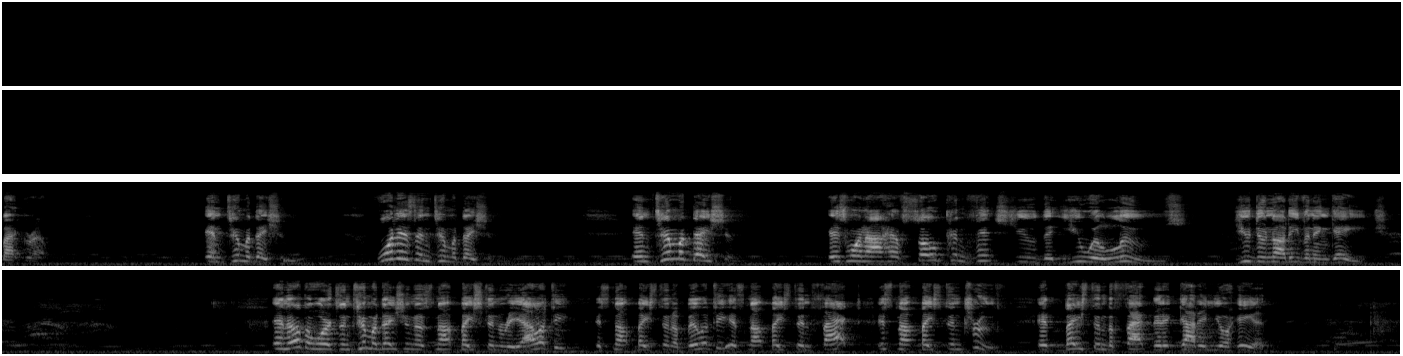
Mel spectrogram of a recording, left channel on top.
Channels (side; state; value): left; silent; digital silence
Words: Intimidation. What is intimidation? Intimidation is when I have so convinced you that you will lose, you do not even engage. In other words, intimidation is not based in reality. It's not based in ability. It's not based in fact. It's not based in truth. It's based in the fact that it got in your head.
